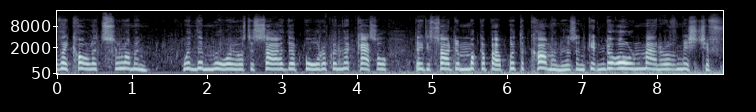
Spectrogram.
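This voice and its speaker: This put-on character voice has an extremely high pitch and a monotone, flat intonation, delivered at a moderate pace. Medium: audio drama. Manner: folksy, ungrammatical, hesitant.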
